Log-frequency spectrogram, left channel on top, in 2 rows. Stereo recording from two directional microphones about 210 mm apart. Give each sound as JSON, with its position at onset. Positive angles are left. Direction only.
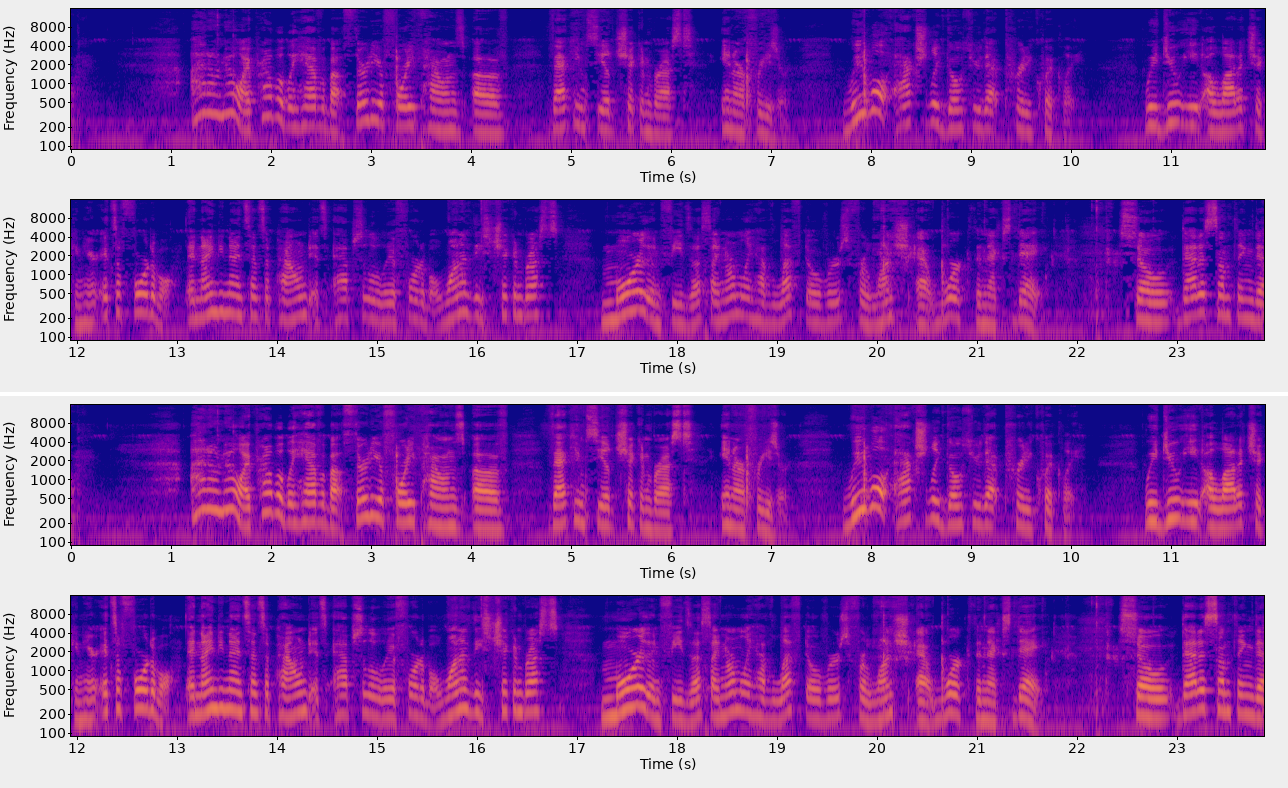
{"t": 1.2, "sound": "a woman's voice", "side_deg": -45}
